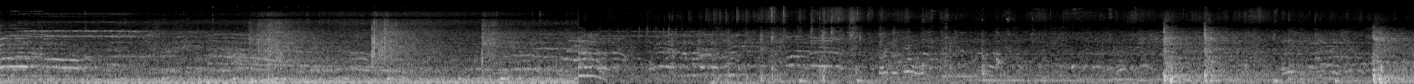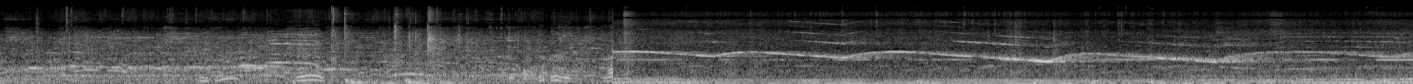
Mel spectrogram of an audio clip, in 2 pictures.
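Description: A water cannon jet blasts onto pavement with a heavy rushing roar.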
